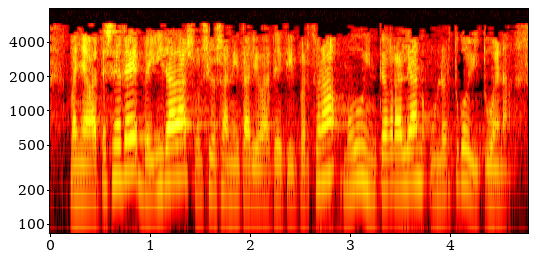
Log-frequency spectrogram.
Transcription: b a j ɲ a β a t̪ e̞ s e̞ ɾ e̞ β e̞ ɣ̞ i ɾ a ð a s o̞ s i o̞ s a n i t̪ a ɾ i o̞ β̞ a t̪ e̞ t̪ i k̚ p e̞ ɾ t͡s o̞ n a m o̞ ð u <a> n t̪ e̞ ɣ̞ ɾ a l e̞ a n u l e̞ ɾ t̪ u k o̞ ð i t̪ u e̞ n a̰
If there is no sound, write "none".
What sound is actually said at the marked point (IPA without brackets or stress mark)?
i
